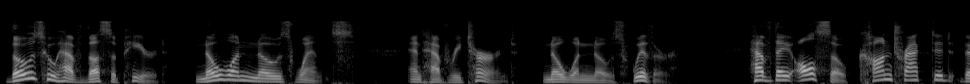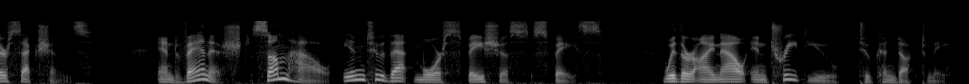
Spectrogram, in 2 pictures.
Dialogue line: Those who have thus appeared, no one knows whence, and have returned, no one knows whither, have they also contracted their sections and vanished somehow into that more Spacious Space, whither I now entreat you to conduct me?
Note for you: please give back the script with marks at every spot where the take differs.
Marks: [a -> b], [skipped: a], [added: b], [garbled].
Those who have thus appeared, no one knows whence, and have returned, no one knows whither, have they also contracted their sections and vanished somehow into that more Spacious Space, whither I now entreat you to conduct me?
